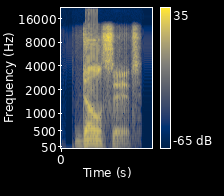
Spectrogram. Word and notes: dulcet: British English

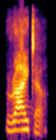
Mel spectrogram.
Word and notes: writer: Indian

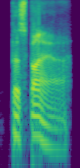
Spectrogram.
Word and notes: perspire: British English

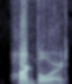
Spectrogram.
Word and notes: hardboard: American English

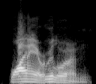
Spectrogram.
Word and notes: wireworm: American English

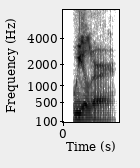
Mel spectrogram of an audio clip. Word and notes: wheeler: American English

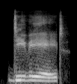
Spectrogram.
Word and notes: deviate: Indian

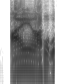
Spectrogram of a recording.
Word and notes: IOW: American English

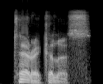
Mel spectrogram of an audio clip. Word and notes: terricolous: British English

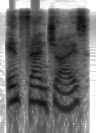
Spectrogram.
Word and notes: enfranchise: Indian

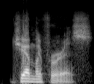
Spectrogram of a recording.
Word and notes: gemmiferous: American English

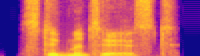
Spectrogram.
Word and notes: stigmatist: British English

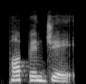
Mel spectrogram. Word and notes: popinjay: Indian

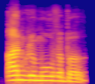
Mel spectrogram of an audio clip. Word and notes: unremovable: Indian

